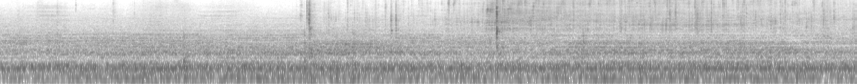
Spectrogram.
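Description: Traeger pellet grill running with a steady mechanical hum from its fan. Metal tongs click sharply against the grill grate twice, about three and five seconds in, as the ribs are lifted off.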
